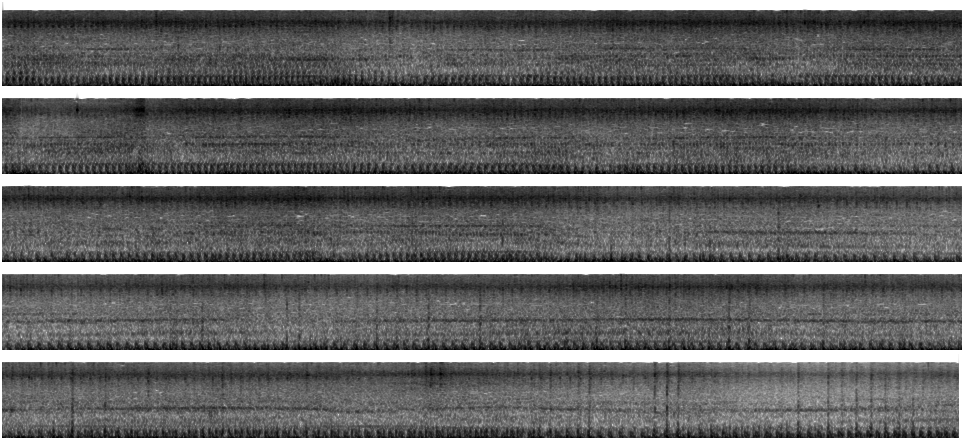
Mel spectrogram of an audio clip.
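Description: A dirt bike engine revs and putters loudly up close.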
